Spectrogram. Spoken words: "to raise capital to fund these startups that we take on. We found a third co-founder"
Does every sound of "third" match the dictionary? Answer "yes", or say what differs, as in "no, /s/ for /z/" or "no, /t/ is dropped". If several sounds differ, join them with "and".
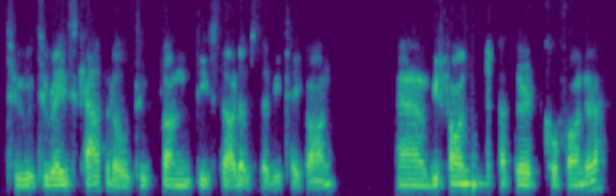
yes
